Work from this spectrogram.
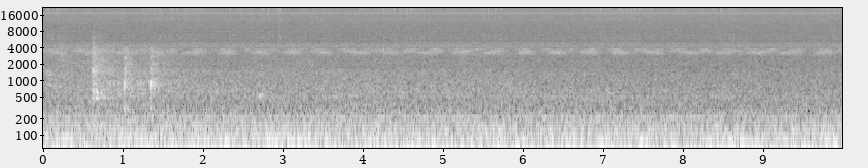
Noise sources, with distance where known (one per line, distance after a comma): background noise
